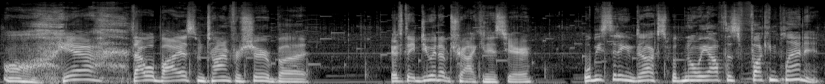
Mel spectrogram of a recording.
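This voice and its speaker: A man's voice: on the high side, expressive, moderate pace, fairly bright tone, soft background music. A man playing a wisecracking, exasperated spacefaring sidekick in an amateur sci-fi radio drama. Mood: worried.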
